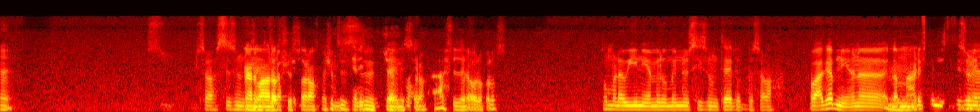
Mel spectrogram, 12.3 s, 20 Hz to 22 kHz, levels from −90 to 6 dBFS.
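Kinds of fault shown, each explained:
Speech suppressed in double talk: the speech ducks hard, roughly 20 dB at its deepest, at 3.52–4.44 s, 4.74–5.65 s and 11.56–12.0 s. It's likely an echo canceller clamping down while both ends talked, unable to separate this talker from loudspeaker echo.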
